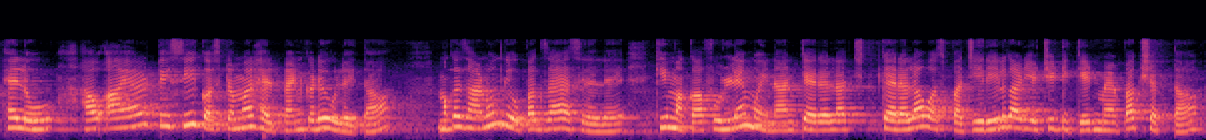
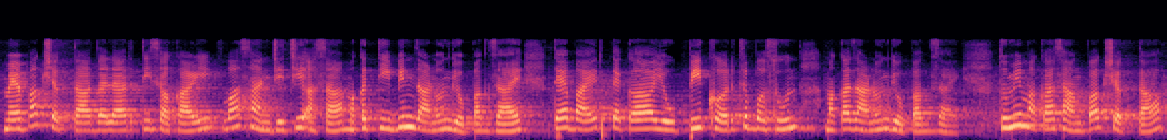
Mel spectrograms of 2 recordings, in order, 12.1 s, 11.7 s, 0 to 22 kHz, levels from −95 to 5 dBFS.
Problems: none marked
